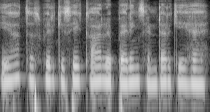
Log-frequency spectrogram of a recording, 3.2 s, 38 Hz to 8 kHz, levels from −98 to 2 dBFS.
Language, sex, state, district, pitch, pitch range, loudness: Hindi, male, Jharkhand, Palamu, 160 Hz, 150-170 Hz, -17 LUFS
